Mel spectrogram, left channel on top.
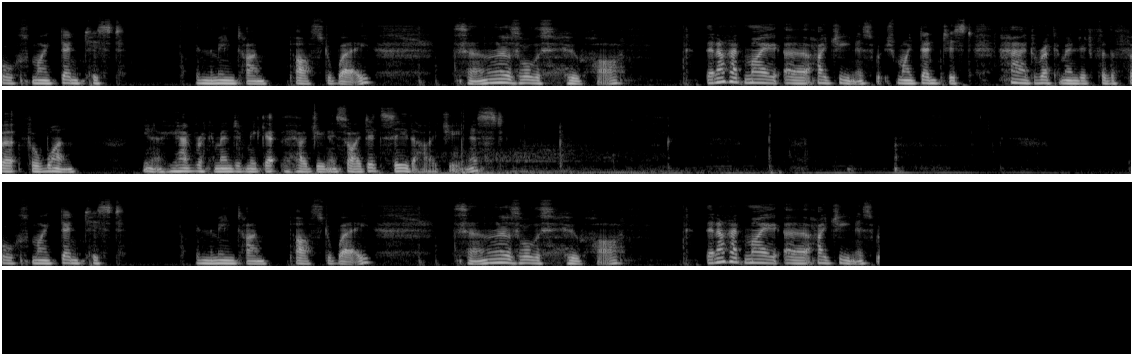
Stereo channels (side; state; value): right; drops out; at 8.8 s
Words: my dentist, in the meantime, passed away. So there's all this hoo-ha. Then I had my hygienist, which my dentist had recommended for one. You know, he had recommended me get the hygienist. So I did see the hygienist.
